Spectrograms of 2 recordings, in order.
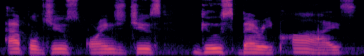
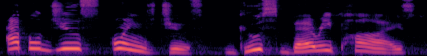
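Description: First: Softer mock-repeat of the rhyme; quiet aside. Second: A hint of a silly doctor, slow and sing-song; doctor's rhyme. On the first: Teacher quietly repeating the doctor's silly advice to children. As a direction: murmur it back, amused. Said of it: "The doctor sounds kind of silly". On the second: Reading the doctor's silly advice to children, lightly sing-song.

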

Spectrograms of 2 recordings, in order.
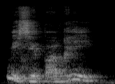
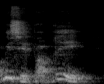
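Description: First: مي سي با فغي said again through a laugh; amused repeat. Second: Said in the usual way. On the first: Real, not acted. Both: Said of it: "repeated with a laugh".

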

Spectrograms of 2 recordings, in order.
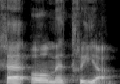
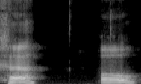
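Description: First: "geometria" as one slow Greek word, ghe-o-me-TRI-a; "geometria" drawn out but continuous; syllables joined. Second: "geometria" slowly as he, o, me, tria, long pauses; "geometria" broken into separate syllables. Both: Shown as a demonstration. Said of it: "broken them up into syllables".

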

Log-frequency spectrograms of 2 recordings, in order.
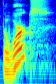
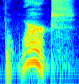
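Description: First: "The works?" asked with a rising question tune; prompting the congregation, "The works?" lifted like a question; asking the crowd. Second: "The works." said softer as a settled answer; answering his own question, "The works." quietly confirmed; giving the answer. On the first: Preacher quizzing his church, rising tune on "The works?". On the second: Preacher answers the congregation, soft settled "The works.". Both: Shown as a demonstration.

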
